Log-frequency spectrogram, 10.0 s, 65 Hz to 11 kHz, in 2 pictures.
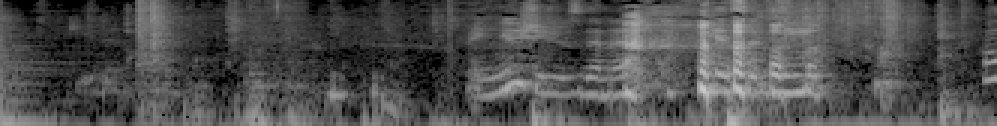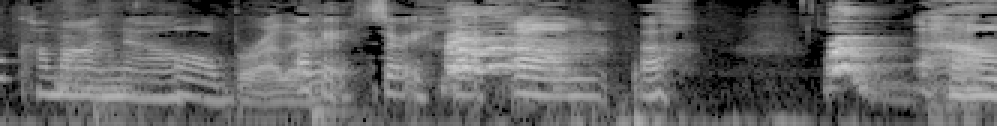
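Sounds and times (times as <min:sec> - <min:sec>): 
speech: 0:02.4 - 0:04.6, 0:05.2 - 0:08.5, 0:09.7 - 0:09.9
dog barking: 0:07.2 - 0:07.7, 0:09.1 - 0:09.5.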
